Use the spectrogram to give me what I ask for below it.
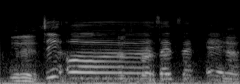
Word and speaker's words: Dozza: Is that how it's pronounced? It is. D-O-Z-Z-A. Yes. Dozza.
